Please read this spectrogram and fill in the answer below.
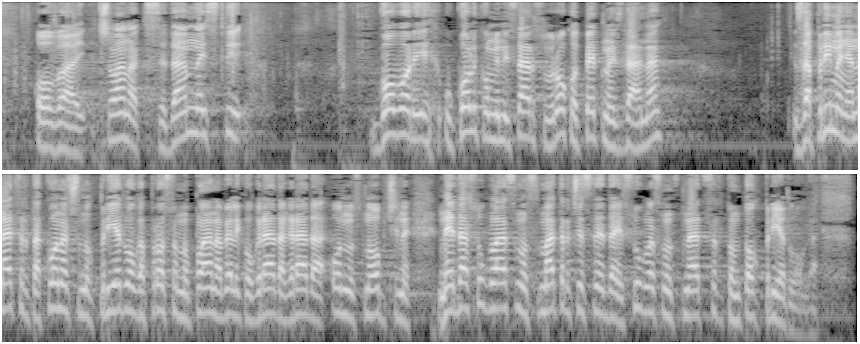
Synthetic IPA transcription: o̞ʋajt͡ʃlˠaːnakse̞d̪amnɛjst̪i | ɡo̞ʋo̞ɾiuko̞liko̞mːinist̪aɾst̪ʋuɾo̞ko̞d̪̚pe̞t̪najst̪d̪aːna | zapɾiːmaɲenat̪sr̩t̪ako̞nat͡ʃno̞ɡ̚pɾije̞d̪lo̞ɡapɾo̞ːst̪o̞ɾno̞ɡ̚plˠaːnaʋe̞liko̞ɡɡɾaːd̪aɡɾaːd̪ao̞d̪no̞snoo̞pt͡ʃine̞ne̞d̪asuɡlˠasnost̪smaːt̪ɾat͡ɕe̞se̞d̪aje̞suːɡlasno̞st̪nat̪sɾt̪o̞mt̪o̞ːɡ̚pɾied̪lˠo̞̰ɡa̰

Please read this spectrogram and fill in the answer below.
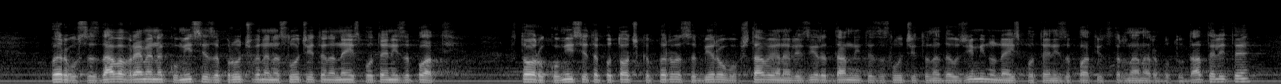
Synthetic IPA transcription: pɤɾvosɐzd̪avəvɾɛmɛnɐkomisijəzɐpɾout͡ʃvɐnɛnɐslˠut͡ʃəit̪ɛnɐnɛisplˠɐt̪ɛnizɐplˠat̪i̥ | ft̪ɔɾokomisijət̪əpot̪ɔt͡ʃkəpɤɾvəsɐbiɾəobopʃt̪avəiɐnɐliziɾəd̪anːit̪ɛzɐslˠut͡ʃəit̪ɛnɐd̪ɐlˠʒiminonɛisplˠɐt̪ɛnizɐplˠat̪iot̪st̪ɾɐnanɐɾɐbot̪od̪at̪ɛlit̪ɛ

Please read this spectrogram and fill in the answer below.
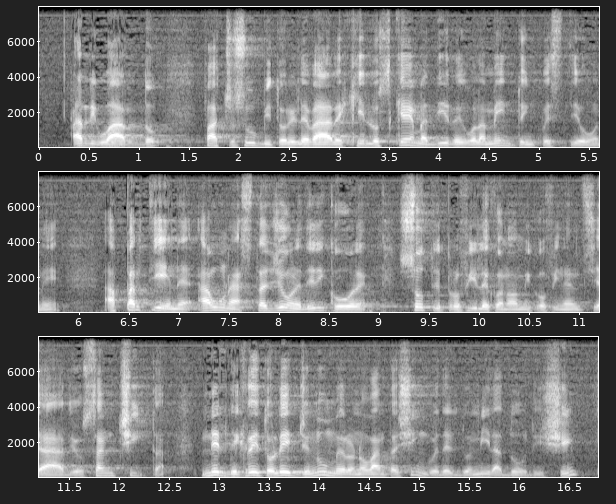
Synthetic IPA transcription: arːiɡward̪ofat͡ʃːosuːbit̪oɾilevaːɾek̟eloskɛːmad̪ireɡolament̪oiŋkwest̪joːnɪ | a̰pːart̪jɛːneʔaunast̪ad͡ʒoːned̪iɾikoːɾesot̪ːoilpɾofiːloekonɔːmikofinant̪sjaːɾjosant͡ʃiːt̪a̰ | neld̪ekɾɛːt̪oled͡ʒːɪnuːmeɾonovant̪at͡ʃiŋkwed̪eld̪uemiːlad̪oːd̪it͡ʃi

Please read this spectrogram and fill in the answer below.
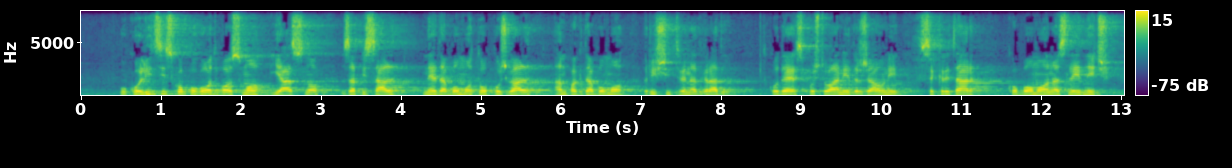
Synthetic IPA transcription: ukɔalit̪siskɔpɔɡoːd̪bɔsmɔjaːsnɔzapisaːlnɛd̪abomɔt̪oːpɔʒɡalampaɡd̪aboːmɔɾɛʃiːt̪ʋɛnad̪ɡɾaːd̪u | t̪ḁkoːd̪ajɛspɔʃt̪ɔʋaːnid̪əɾʒaːwni | sɛkɾɛt̪aːɾ | kɔbomɔnasleːd̪nit͡ʃ

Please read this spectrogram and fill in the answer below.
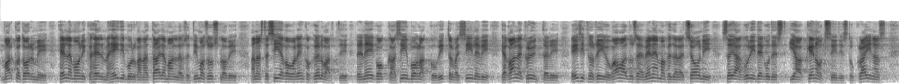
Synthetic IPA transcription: mɑrkːˑo̞t̪o̞rmi | he̞lːe̞mo̞ːnikːˑɑɦe̞lmeɦe̞jd̪ipurɡ̥ɑnɑt̪ˑːɑlʲjɑmɑlːeus̬et̪imo̞suslo̞vi | ɑ̰nːɑst̪ɑsiːjɑkowɑle̞ŋko̞kɤlvɑrt̪ˑːire̞ne̞ːko̞kːˑɑsiːmpo̞ɦlɑkːuvik̚t̪o̞rvɑsʲiːlje̞vi | jɑkɑlːekryːnt̪ːˑeli | e̞sit̪ːˑɑt̪ːud̪riːkukɑvɑld̪use̞ve̞ne̞mɑfe̞d̪e̞ɾɑt̪sio̞ːnʲi | sɤjɑkuɾit̪e̞ɡud̪e̞st̪jɑke̞no̞t̪siːd̪ist̪ukrɑjnɑs

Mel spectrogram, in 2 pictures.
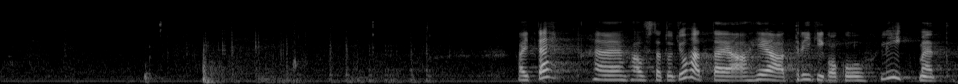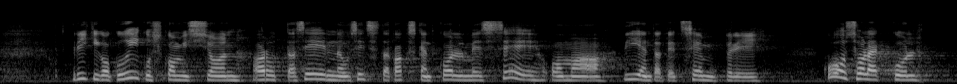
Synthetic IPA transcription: ɑjt̪ːæh | ɑust̪ɑt̪ːˑud̪̥juɦɑt̪ːˑɑjɑɦe̞ɑd̪̥riːɡ̥iko̞ɡ̥uliːkme̞d̪̥ | riːɡ̥iko̞ɡ̥uɤjɡ̥usko̞misio̞nɑɾut̪ːˑɑse̞ːlnəwse̞jt̪sɑ̥d̪̥ɑkɑkske̞nd̪̥̚ko̞lme̞se̞ːo̞mɑviːje̞nd̪̥ɑd̪e̞t̪se̞mb̥ri | ko̞ːso̞le̞kːˑul

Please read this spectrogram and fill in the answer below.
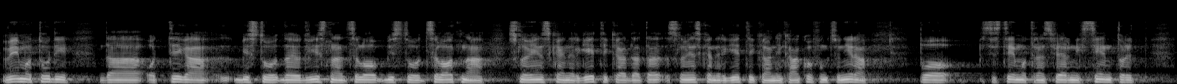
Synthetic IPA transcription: ʋeːmɔt̪uːd̪i | d̪aɔt̪ːeːɡabiːst̪ʋud̪ajɛɔd̪ʋisnat̪sɛloːbist̪ʋut̪sɛlɔːt̪naslɔʋeːnskaɛnɛɾɡeːt̪ikad̪at̪aːslɔʋeːnskaɛnɛɾɡeːt̪ikanɛkaːkɔfuŋk̚t̪sioɔniːɾa | pɔsist̪eːmut̪ɾansfɛɾnixt̪sent̪oːɾɛj

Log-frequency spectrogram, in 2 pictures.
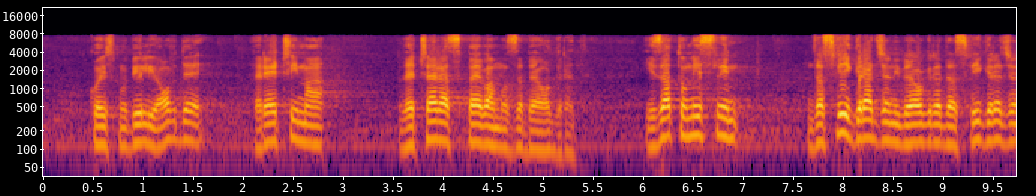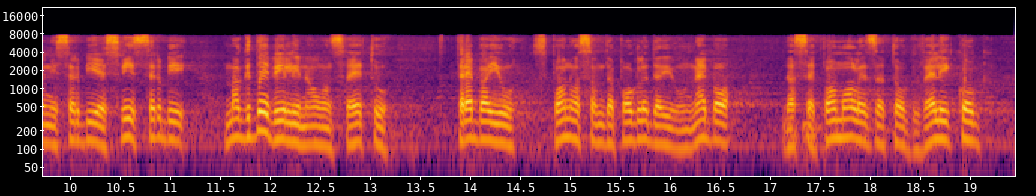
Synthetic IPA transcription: ko̞jismobiːlio̞ːʋd̪e̞ | ɾe̞ːt͡ʃima | ʋe̞t͡ʃeɾaspe̞ːʋamo̞zabe̞o̞ɡɾad̪ | izat̪o̞mislim | d̪asʋiɡɾad͡ʑanibe̞o̞ɡɾad̪asʋiɡɾad͡ʑanisr̩bije̞sʋisr̩bi | maɡd̪ebiːlinao̞ʋo̞msʋe̞ːt̪u | t̪ɾe̞bajuspo̞no̞so̞md̪apo̞ɡle̞d̪ajuːne̞bo̞ | d̪ase̞po̞molezat̪o̞ːɡʋeliko̞ɡ

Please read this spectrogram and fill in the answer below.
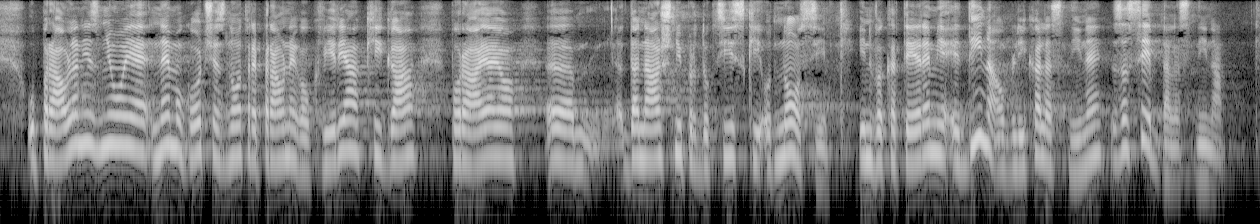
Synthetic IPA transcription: upɾaːwlanjɛznʲjoːjɛnɛmɔɡoːt͡ʃɛznoːt̪ɾajpɾawnɛɡaɔkʋiːɾjakʰiɡa | pɔɾaːjajɔ | d̪anaʃnipɾɔd̪uk̚t̪siskiʔɔd̪nɔːsiːnʋəkat̪eːɾɛmjɛʔɛd̪inaɔbliːkalast̪ninɛzaseːbnalast̪niːna̰

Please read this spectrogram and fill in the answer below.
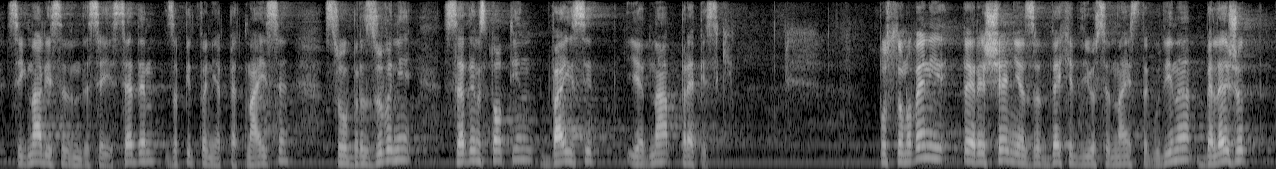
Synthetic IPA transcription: siɡnalisɛd̪ɛmd̪ɛsɛisɛd̪ɛmzɐpit̪vɐniəpɛt̪najsɛ | səobɾɐzuvɐni | sɛd̪ɛmst̪ɔt̪ind̪vajsɛt̪ | iɛd̪napɾɛpiskʲi̥ | post̪ɐnovɛnit̪ɛɾɛʃɛnijəzɐd̪vɛxilʲɐd̪iːosɛmnajsɛ̥t̪əɡod̪inəbɛlɛʒət̪̚

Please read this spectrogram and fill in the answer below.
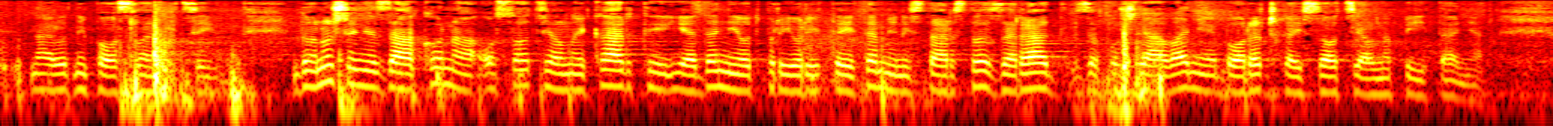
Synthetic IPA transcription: naːɾo̞d̪nipo̞slˠanḭt̪si | d̪o̞no̞ʃe̞ɲe̞zaːko̞naʔo̞so̞t̪sialno̞jkaɾt̪ijɛd̪anjeo̞d̪pɾio̞ɾit̪e̞ːt̪aminist̪aːɾst̪ʋazaɾaːd̪zapo̞ʃʎaːʋaɲe̞bo̞ɾat͡ʃkaiso̞t̪sialˠnapiːt̪aɲa̰

